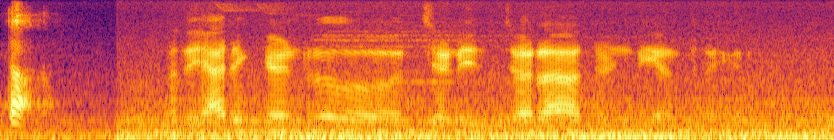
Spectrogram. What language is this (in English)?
Kannada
